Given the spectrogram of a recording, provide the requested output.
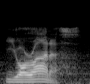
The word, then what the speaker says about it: Uranus: Strictly speaking, it's pronounced Uranus, is the pronunciation.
